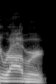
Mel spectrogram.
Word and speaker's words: Robert: Mets trading for Luis Robert Jr. Am I saying it wrong? Yes. It's Robert. It's not Rober. Did I make it French for no reason whatsoever?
